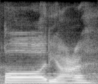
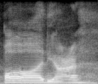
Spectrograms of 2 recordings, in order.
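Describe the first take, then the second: Both takes have the same delivery.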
